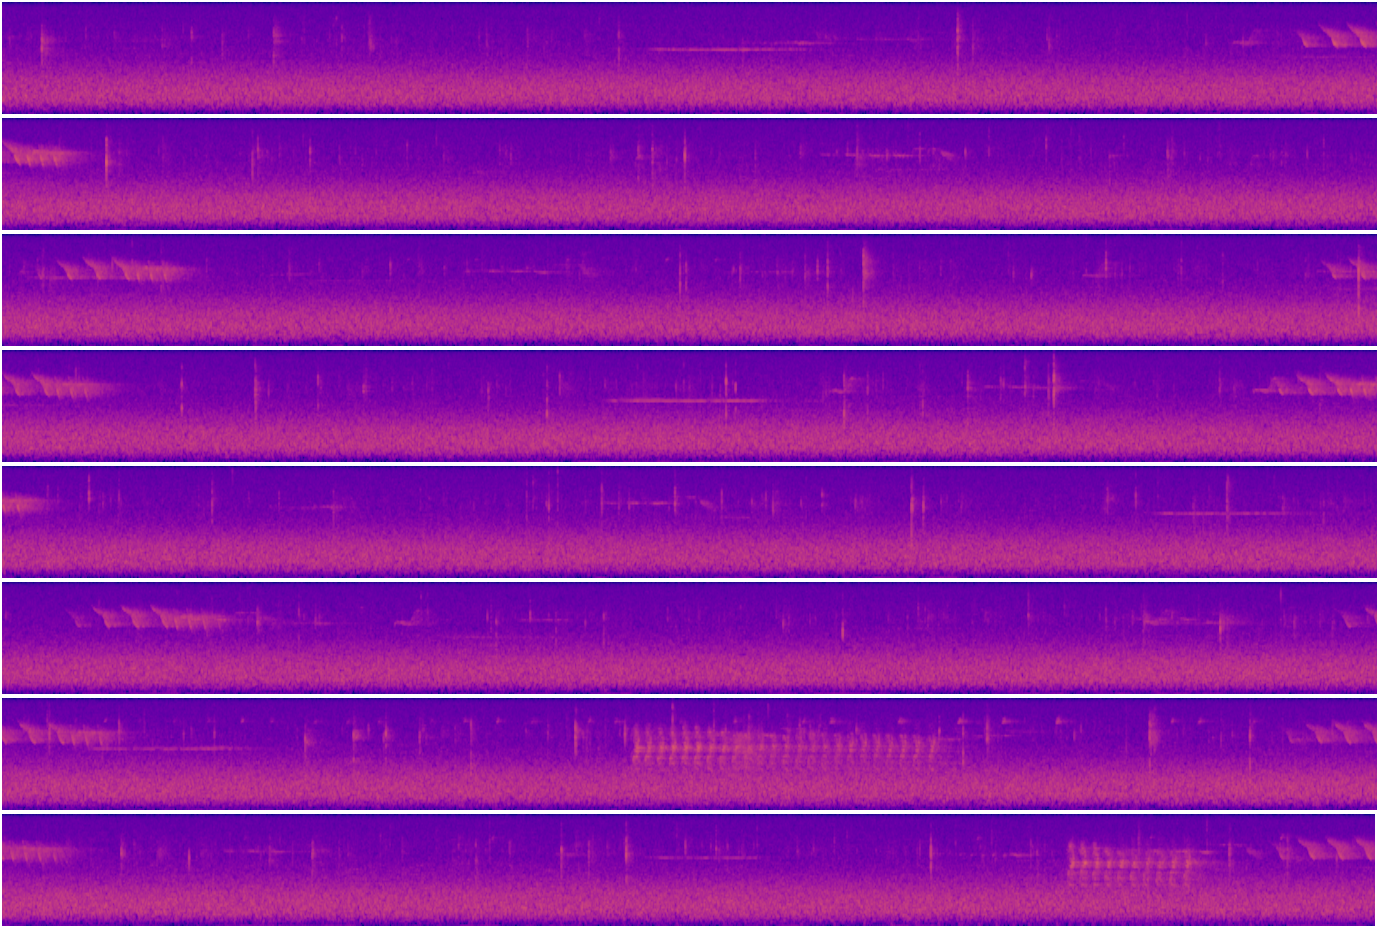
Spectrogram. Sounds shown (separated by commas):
Pacific-slope Flycatcher call, Varied Thrush song, rain, warbler song, Nashville Warbler song, unidentified bird chip note, Steller's Jay call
